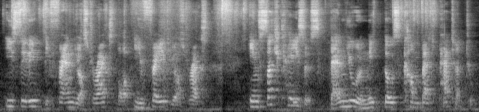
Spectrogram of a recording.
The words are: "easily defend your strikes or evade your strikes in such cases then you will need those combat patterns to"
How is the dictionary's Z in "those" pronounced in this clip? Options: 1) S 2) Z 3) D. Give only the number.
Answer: 1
